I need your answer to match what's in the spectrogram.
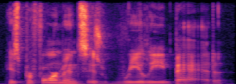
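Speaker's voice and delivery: normal talking voice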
